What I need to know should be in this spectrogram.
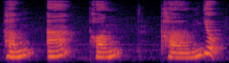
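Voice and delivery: soft 朋 rising, 友 short and neutral; neutral second syllable. Shown as a demonstration. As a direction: sweep up on 朋, keep 友 brief. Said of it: "The yo is neutral".

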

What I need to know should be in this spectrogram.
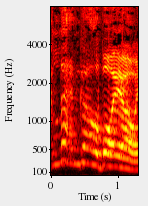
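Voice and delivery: high, loud Irish beat cop. Retold or imitated. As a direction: bellow it like an old Irish cop. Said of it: "he starts doing the Irish cop voice".

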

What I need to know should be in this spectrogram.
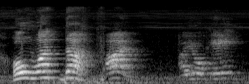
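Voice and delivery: alarmed. Acted. Partner finding honey unresponsive, alarmed. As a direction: react with a jolt of alarm.

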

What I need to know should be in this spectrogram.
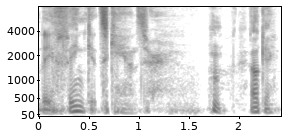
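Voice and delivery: very soft whispered echo. Retold or imitated. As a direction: whisper it back in calm disbelief. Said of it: "I said".

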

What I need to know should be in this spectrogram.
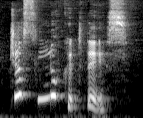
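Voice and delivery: excited call from downstairs; shrill excitement. Acted. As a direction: burst with delight. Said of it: "shrill with excitement".

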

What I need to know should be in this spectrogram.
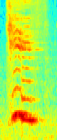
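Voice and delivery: high loud call to the next room. A narrator's reading. Mother calling her son from the next room, loud. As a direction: call him from another room. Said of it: "his mother called from the next room".

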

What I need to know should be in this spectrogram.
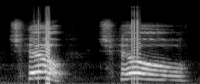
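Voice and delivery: short, loud outburst; sudden yell. Real, not acted. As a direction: yell it out, drawing out the last one. Panicked reaction to threat in game.

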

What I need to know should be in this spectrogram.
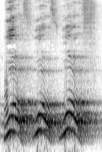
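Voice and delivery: three high imitated dog woofs; insistent barking. A narrator's reading. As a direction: bark repeatedly to make them follow. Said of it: "barked Ebb until Flo and Mom followed her".

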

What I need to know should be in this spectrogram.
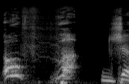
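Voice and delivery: high-pitched mock mom swearing, drawn out; high, exaggerated minced oath; mom's substitute cursing. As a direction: imitate a mom catching a curse and turning it into fudge. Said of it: "My mom said fudge instead of fuck".

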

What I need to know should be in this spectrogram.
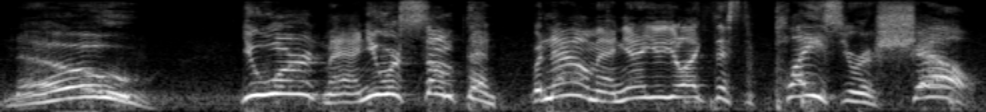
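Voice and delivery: high, agitated outburst; impassioned accusation. Acted. Accusing the old friend of becoming a shell, impassioned.

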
